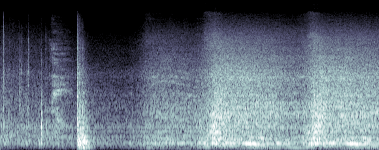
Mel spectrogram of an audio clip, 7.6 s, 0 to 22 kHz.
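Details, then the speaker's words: Jeep Liberty 3.7L V6 after reconnecting broken electronic throttle control connector, following #4 and #6 exhaust valves not opening: revs up twice cleanly and evenly, no more misfires. "baby. No more misfires. Get the occasional fish bite."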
